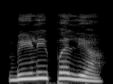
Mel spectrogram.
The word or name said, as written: ಬಿಳಿಪಲ್ಯ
